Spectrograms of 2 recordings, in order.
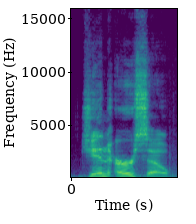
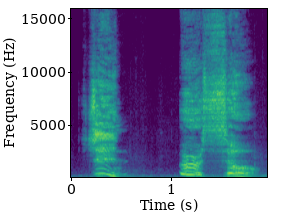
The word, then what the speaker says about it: Jyn Erso: Mara Jade, Darth Zana, Jyn Erso, or Pardon me. I don't think I pronounced that last one properly. I believe it's supposed to be Jin Urso.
